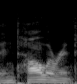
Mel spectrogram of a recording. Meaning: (adjective) 1. Unable or indisposed to tolerate, endure or bear 2. Unable to digest food or be given substances of a certain composition without adverse effects
- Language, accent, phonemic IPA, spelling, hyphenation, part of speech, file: English, US, /ɪnˈtɑləɹənt/, intolerant, in‧tol‧er‧ant, adjective / noun, En-us-intolerant.ogg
